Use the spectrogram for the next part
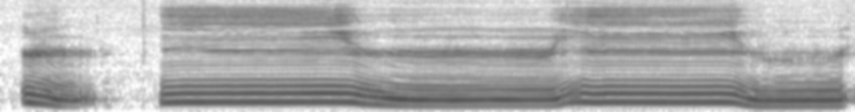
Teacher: So when you're practicing to say what you do is you say E, your tongue is in the far front of your mouth, and what you need to do is keep your tongue in the same spot. So, E, and then all you're going to do is take your lips and round them. So, pucker.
